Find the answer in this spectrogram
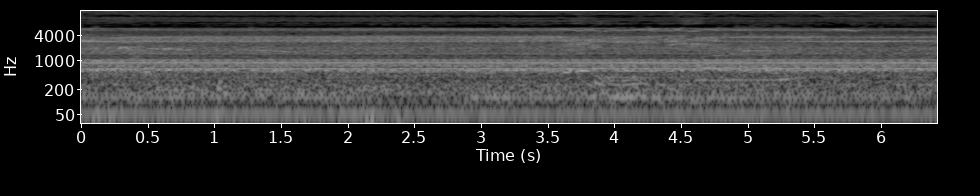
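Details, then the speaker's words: Newly unboxed handy home nebulizer compressor switched on and producing mist: steady, continuous mechanical hum and hiss, running normally. "Wow yan umuusok siya [Palakpakan] yan Ayun may usok siya guys ayan yan Okay naman gumagana siya"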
